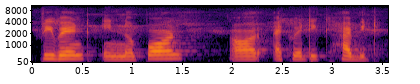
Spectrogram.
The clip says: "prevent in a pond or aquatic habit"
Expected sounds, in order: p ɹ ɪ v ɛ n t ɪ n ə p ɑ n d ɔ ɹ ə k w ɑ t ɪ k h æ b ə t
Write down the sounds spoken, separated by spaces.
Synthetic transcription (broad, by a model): p ɹ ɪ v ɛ n t ɪ n ə p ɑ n ɔ ɹ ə k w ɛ t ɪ k h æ b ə t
